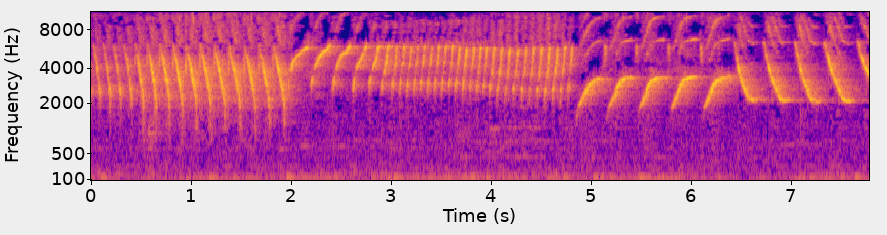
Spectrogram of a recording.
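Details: Canary song made of rapid high trills that change section by section: a fast buzzy roll, a steady high trill, then slower rising swept notes repeated about twice a second.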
